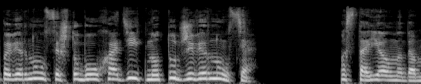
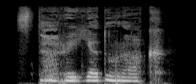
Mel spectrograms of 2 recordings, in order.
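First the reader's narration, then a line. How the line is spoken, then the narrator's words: Whisper. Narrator (Russian): шепотом сказала Берон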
